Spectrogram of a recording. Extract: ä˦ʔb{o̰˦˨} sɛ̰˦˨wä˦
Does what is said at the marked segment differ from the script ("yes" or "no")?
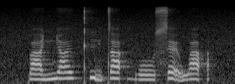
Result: yes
